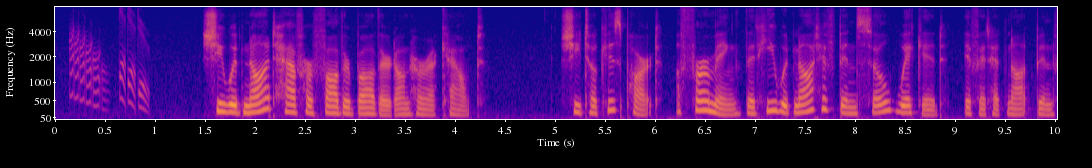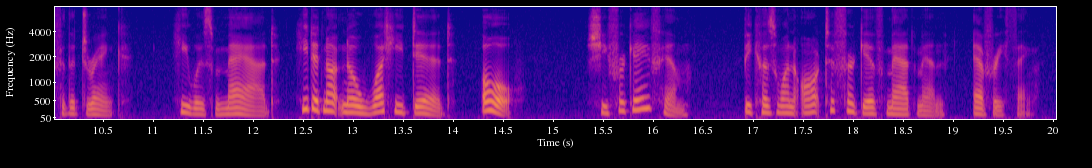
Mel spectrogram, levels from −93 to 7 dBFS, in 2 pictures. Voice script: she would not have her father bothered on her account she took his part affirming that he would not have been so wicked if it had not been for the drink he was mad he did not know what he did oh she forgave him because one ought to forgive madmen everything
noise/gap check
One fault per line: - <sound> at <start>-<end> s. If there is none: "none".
- chirp at 0.1-1.0 s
